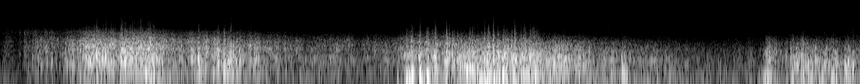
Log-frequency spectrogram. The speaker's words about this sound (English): you hear the crack of thunder in the distance and you're just trying to get away from it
